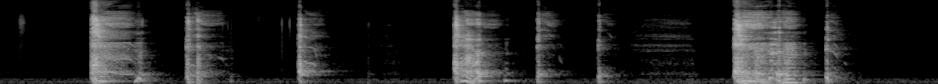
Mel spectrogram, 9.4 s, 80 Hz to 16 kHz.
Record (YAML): three_cough_length: 9.4 s
three_cough_amplitude: 31253
three_cough_signal_mean_std_ratio: 0.3
survey_phase: alpha (2021-03-01 to 2021-08-12)
age: 18-44
gender: Female
wearing_mask: 'No'
symptom_none: true
smoker_status: Never smoked
respiratory_condition_asthma: false
respiratory_condition_other: false
recruitment_source: REACT
submission_delay: 5 days
covid_test_result: Negative
covid_test_method: RT-qPCR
